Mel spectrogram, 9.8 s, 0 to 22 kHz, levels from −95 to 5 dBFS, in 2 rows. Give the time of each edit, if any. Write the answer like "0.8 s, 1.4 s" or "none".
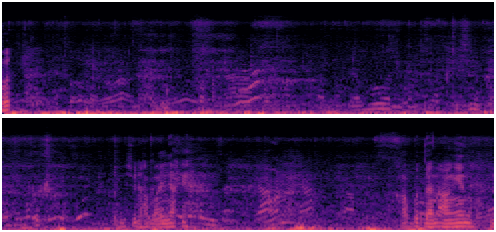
none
